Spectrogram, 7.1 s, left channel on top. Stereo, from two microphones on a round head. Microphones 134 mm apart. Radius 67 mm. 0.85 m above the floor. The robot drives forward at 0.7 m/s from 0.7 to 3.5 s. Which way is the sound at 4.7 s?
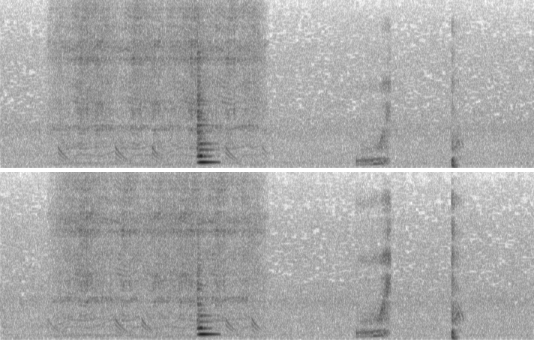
50° right (ahead or behind).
